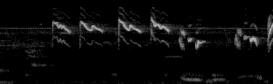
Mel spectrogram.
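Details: Javan white-eye masteran song meant to lure replies: clear high down-slurred chips given in a steady run, ending in a few quicker, lower twittered notes.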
